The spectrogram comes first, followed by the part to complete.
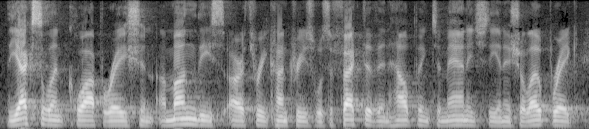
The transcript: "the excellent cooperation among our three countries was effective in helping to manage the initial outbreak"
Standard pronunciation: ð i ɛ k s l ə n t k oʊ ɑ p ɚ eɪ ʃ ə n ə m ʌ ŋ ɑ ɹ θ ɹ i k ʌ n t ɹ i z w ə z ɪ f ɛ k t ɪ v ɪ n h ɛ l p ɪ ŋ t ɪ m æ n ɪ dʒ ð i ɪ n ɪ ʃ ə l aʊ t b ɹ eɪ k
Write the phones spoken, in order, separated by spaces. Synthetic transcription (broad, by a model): ð i ɛ k s l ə n k oʊ ɑ p ɚ eɪ ʃ ə n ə m ʌ ŋ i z θ ɹ i k ʌ n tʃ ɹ i z w ə z ɪ f ɛ k t ɪ v ɪ n h ɛ l p ɪ ŋ t ɪ m æ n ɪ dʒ ð i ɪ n ɪ ʃ l aʊ t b ɹ eɪ k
